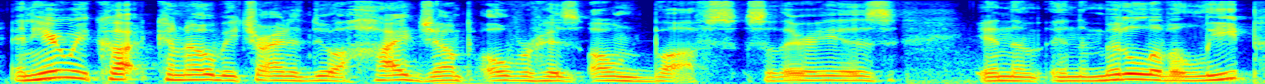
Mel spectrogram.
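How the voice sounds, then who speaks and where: A middle-aged man talks through his mobile game progress in an easygoing, rambling way, often pausing on fillers. His voice sits a bit high and has a gravelly edge. He is recorded at his desk in a small room. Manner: relaxed, steady walkthrough with frequent fillers and trailing off. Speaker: mobile game channel host. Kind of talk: casual gameplay commentary.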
